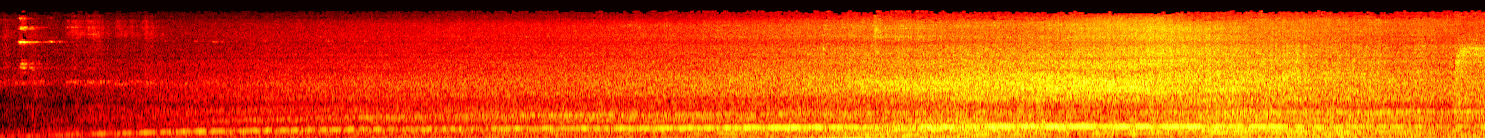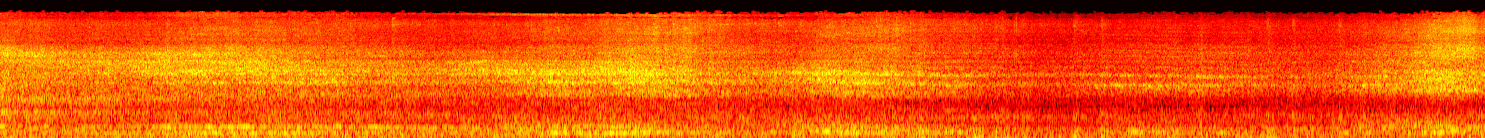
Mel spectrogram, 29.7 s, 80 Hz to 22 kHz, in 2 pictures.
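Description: EP07 electric locomotive hauling an InterCity passenger train past, its traction motors whining with a pitch that rises over the first few seconds and then holds steady. Wheels and coaches rumble and clatter along the rails as the carriages roll by, loudest as the locomotive passes.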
